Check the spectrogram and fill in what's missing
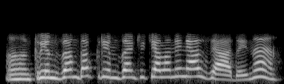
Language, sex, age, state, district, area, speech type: Kashmiri, female, 30-45, Jammu and Kashmir, Kulgam, rural, conversation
